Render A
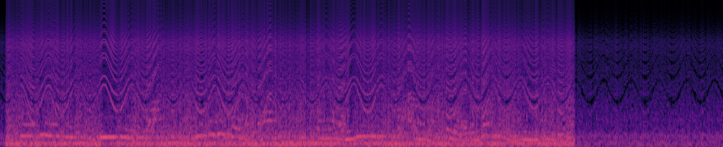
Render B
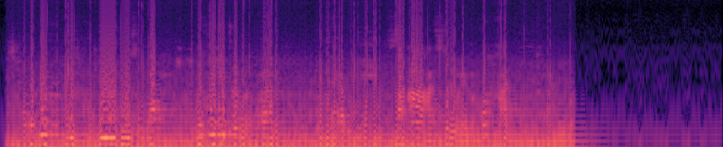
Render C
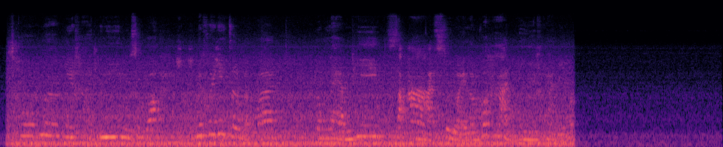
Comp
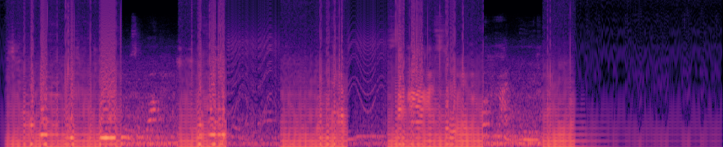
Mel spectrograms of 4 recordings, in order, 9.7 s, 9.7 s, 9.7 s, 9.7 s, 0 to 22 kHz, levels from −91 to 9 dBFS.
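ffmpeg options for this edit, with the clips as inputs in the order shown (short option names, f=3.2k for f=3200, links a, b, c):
-filter_complex "[2:a]asplit=2[a][b];[0:a]asplit=2[c][d];[1:a]asplit=5[e][f][g][h][i];[e]atrim=end=1.622[j];[a]atrim=start=1.618:end=2.382[k];[f]atrim=start=2.378:end=3.022[l];[c]atrim=start=3.018:end=3.742[m];[g]atrim=start=3.738:end=4.642[n];[d]atrim=start=4.638:end=5.172[o];[h]atrim=start=5.168:end=6.452[p];[b]atrim=start=6.448:end=7.242[q];[i]atrim=start=7.238[r];[j][k]acrossfade=d=0.004:c1=hsin:c2=hsin[s];[s][l]acrossfade=d=0.004:c1=hsin:c2=hsin[t];[t][m]acrossfade=d=0.004:c1=hsin:c2=hsin[u];[u][n]acrossfade=d=0.004:c1=hsin:c2=hsin[v];[v][o]acrossfade=d=0.004:c1=hsin:c2=hsin[w];[w][p]acrossfade=d=0.004:c1=hsin:c2=hsin[x];[x][q]acrossfade=d=0.004:c1=hsin:c2=hsin[y];[y][r]acrossfade=d=0.004:c1=hsin:c2=hsin"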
